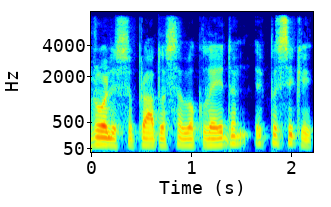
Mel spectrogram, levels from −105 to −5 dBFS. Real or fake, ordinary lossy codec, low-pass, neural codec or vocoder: fake; AAC, 48 kbps; 7.2 kHz; codec, 16 kHz, 2 kbps, FunCodec, trained on LibriTTS, 25 frames a second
